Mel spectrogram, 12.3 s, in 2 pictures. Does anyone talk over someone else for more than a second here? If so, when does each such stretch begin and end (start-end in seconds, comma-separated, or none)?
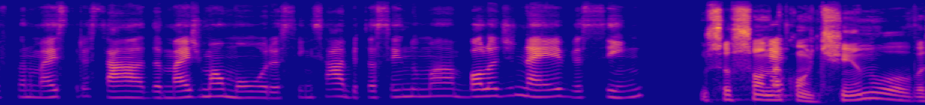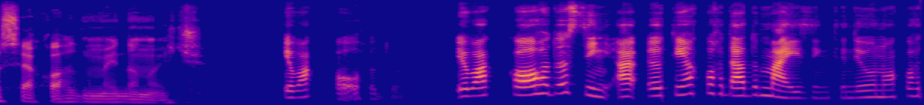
none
